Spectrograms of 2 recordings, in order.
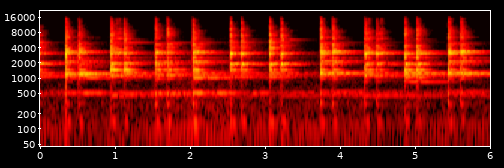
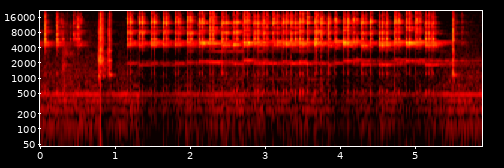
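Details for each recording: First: Sur Ron Light Bee supermoto front wheel build, second round of pinging spokes, about two a second: bright metallic pings with one at a slightly different pitch, so that spoke's tension is off and gets a quarter turn. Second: Sur Ron Light Bee supermoto front wheel build, final round after tightening a dead-sounding spoke: quick run of clear bright metallic pings, none dull, even spoke tension before checking the true.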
